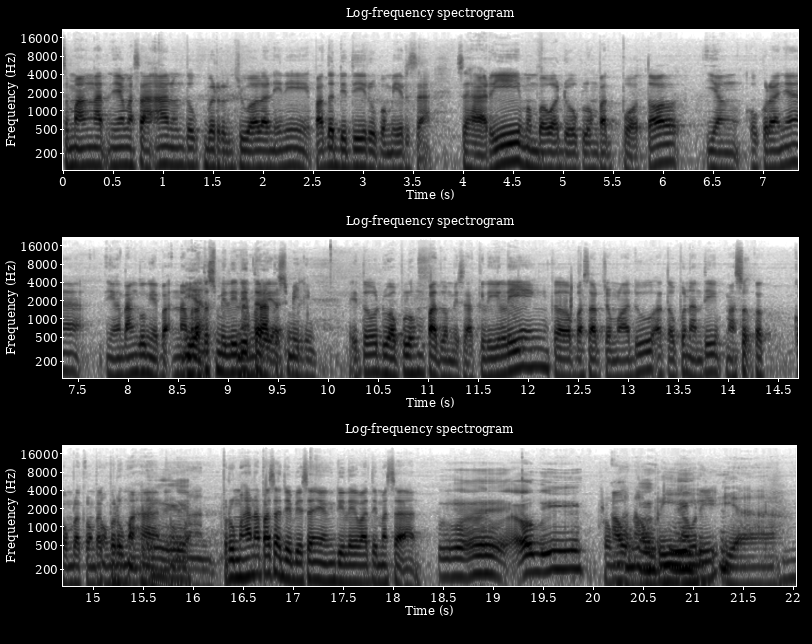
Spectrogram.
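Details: Adult male narrator; normal speech.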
